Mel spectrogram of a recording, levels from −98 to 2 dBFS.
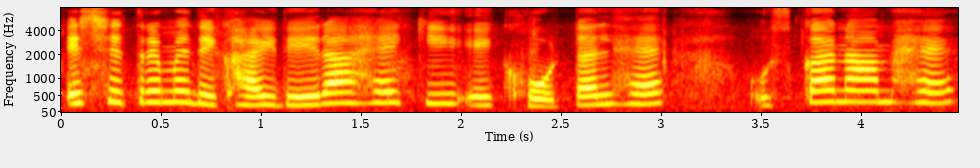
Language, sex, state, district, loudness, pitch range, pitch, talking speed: Hindi, female, Madhya Pradesh, Dhar, -17 LUFS, 245-315 Hz, 285 Hz, 185 wpm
